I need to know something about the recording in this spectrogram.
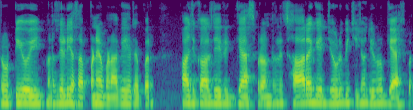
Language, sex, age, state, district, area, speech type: Dogri, male, 30-45, Jammu and Kashmir, Udhampur, rural, spontaneous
